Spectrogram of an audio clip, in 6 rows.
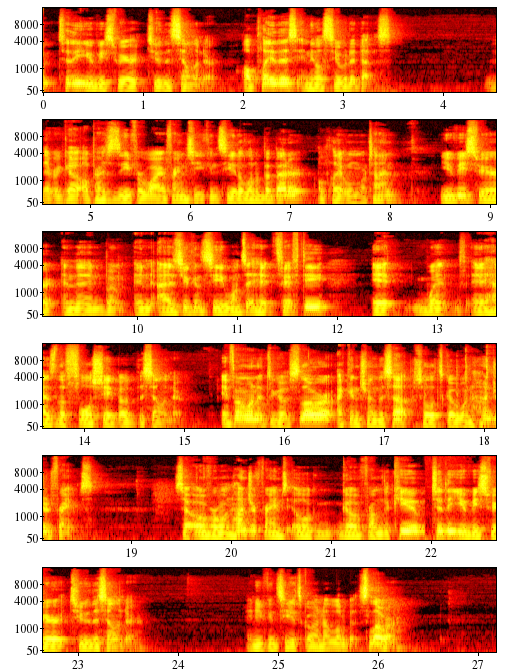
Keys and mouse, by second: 0.2-4.6 drag, 2.2 alt+a, 4.6 z, 6.2 alt+a, 6.5-8.0 drag, 7.4 alt+a, 8.1 click, 9.7 alt+a, 10.9-13.0 drag, 15.7-17.7 drag, 17.7 KP_0, 19.6-23.3 drag, 23.3 alt+a.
